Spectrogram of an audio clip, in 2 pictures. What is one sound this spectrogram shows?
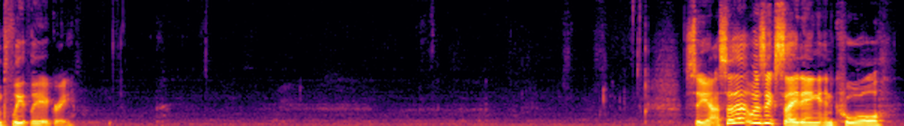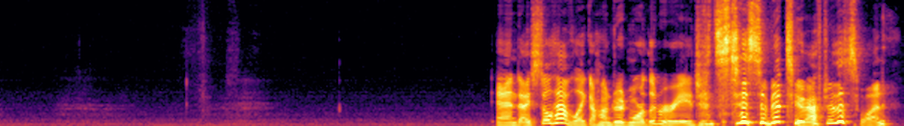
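A middle-aged woman talks calmly into a close microphone, with pauses.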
